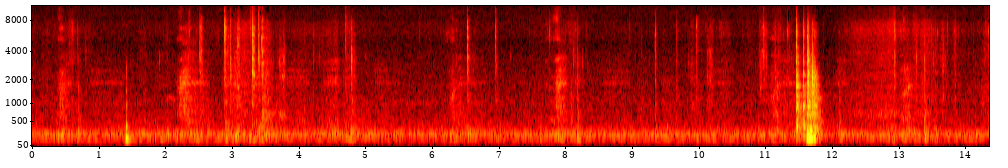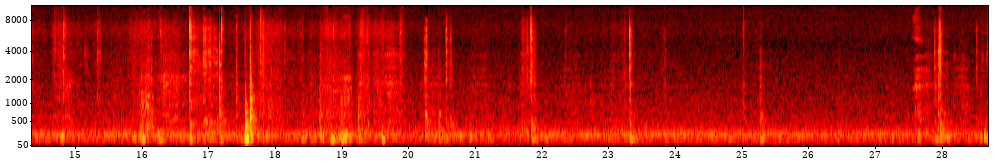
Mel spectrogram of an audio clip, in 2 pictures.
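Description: Scattered metallic clinks and knocks of a screwdriver and gloved hands working against a narrowboat's stern gland and propeller shaft as packing rope is pushed into the gland, with one loud knock about twelve seconds in, over a low steady hum.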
